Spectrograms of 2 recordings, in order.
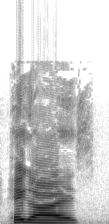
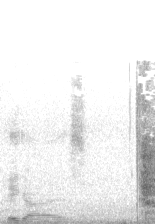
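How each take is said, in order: First: Loud, right into the mic; close to the mic. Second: Distant and faint; far from the mic. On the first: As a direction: lean into the microphone. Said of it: "in the mic". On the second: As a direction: speak from across the room. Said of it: "far from the mic". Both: Shown as a demonstration.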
